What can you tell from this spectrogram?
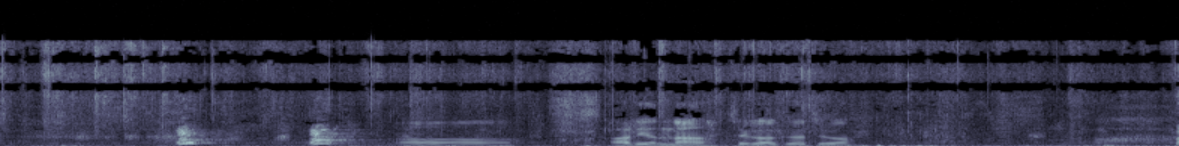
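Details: On a December winter Saturday morning, Jindo dogs give two sharp single barks, then a run of drawn-out, wavering harmonic whines or howls, mixed with a man speaking Korean.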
